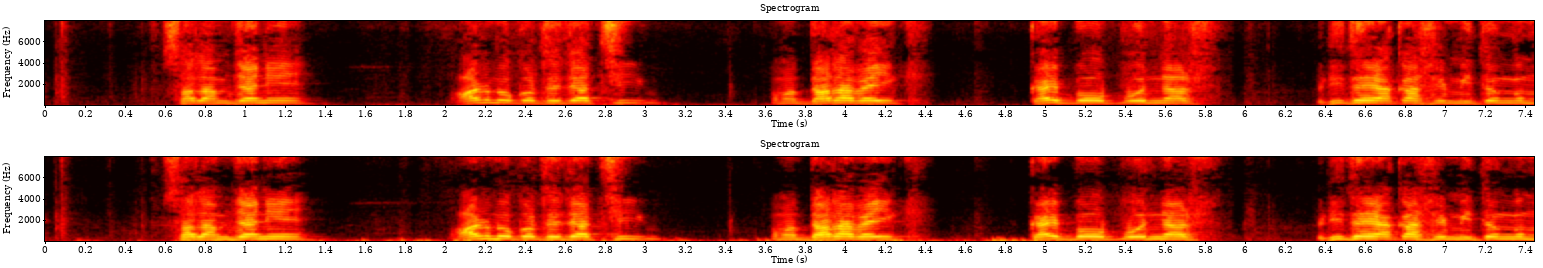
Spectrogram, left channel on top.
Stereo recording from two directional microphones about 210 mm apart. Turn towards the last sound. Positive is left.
turn(degrees=0)  # may be behind; listen again after turning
